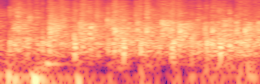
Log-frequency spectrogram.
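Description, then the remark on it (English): A crowd applauds the six panelists at the close of a panel discussion, many hands clapping at once in a dense, continuous crackle of sharp impacts that stays loud and even throughout, with no voices rising above it. “How about a round of applause for the six panelists?”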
